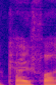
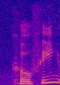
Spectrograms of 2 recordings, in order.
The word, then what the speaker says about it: Ko-fi: sent me $5 on Kofi or Coffee or I need to decide how that's pronounced. Except I'm pretty sure whatever I decide it'll be wrong. I reckon it's Ko-Fi, like sci-fi.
